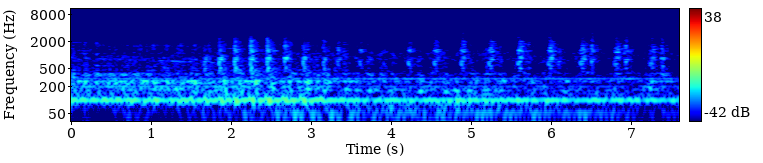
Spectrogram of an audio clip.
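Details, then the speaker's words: Samsung WW80TA046AX/EU 8 kg washing machine with a 7-item load: irregular scraping ticks about twice a second over a low hum as the drum turns, with wobbling and squeaking, like metal running across the drum. "So it made all the wobbling noises, it made all the squeaking noises, it made like the metal running across the drum as it goes."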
